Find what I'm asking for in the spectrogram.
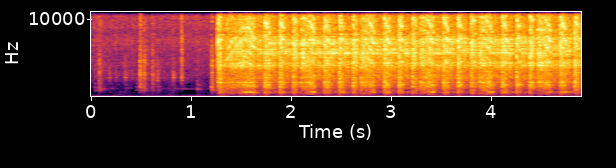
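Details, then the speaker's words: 2015 Jeep Patriot with P0304, warm engine, compression test cranking at wide-open throttle: uneven cranking beat, one stroke lighter, cylinder 4 dead hole at only 60 psi; misfire stayed on cylinder 4 after swapping ignition coils. "You can hear the audible tone difference. Dead hole."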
